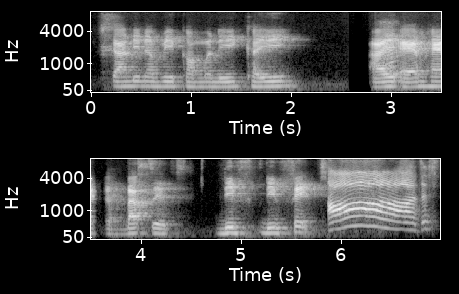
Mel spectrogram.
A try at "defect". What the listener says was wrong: Yeah, of course, because this is, you said defeat. Defeat is really different. And what is the relation with this word defeat here?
